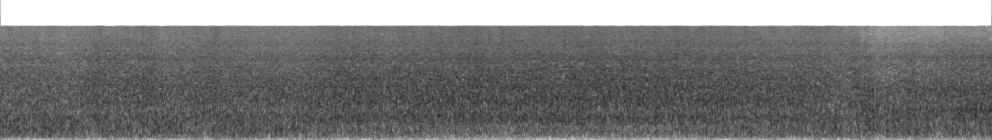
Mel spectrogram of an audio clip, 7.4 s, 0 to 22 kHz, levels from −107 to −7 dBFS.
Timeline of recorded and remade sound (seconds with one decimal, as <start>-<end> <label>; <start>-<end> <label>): 0.0-1.8 remade; 1.8-2.4 recorded; 2.4-7.4 remade

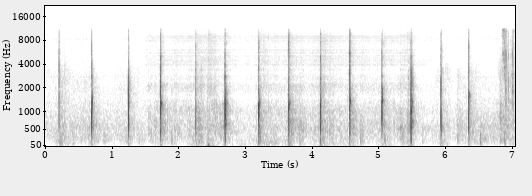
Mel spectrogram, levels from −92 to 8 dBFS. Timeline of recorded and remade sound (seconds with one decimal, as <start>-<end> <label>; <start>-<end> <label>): 0.0-1.5 recorded; 1.5-5.8 remade; 5.8-7.1 recorded

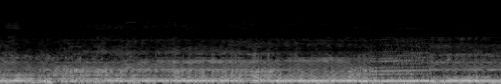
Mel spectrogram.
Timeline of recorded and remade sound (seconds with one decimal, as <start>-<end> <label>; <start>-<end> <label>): 0.0-3.7 remade; 3.7-4.3 recorded; 4.3-5.0 remade

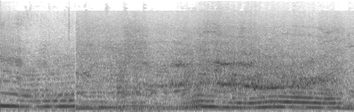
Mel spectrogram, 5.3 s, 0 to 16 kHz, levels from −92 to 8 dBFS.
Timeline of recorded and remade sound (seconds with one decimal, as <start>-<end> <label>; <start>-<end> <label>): 0.0-5.3 recorded

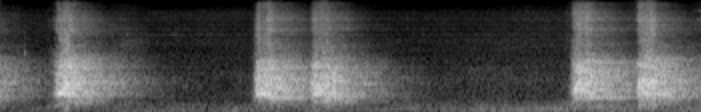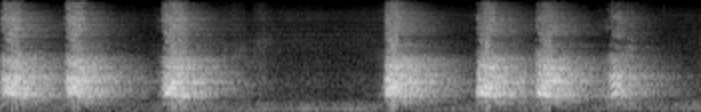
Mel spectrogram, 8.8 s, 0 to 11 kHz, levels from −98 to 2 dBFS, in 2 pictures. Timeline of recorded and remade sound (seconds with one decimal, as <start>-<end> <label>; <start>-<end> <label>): 0.0-0.7 recorded; 0.7-4.1 remade; 4.1-5.5 recorded; 5.5-6.8 remade; 6.8-8.8 recorded

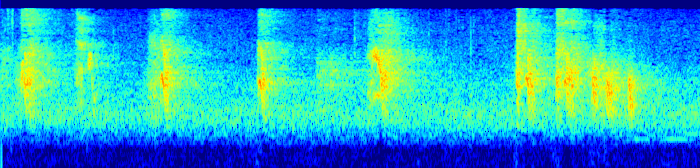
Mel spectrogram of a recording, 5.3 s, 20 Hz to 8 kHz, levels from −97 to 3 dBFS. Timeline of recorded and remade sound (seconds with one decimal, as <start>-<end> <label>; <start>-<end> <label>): 0.0-0.7 remade; 0.7-5.3 recorded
